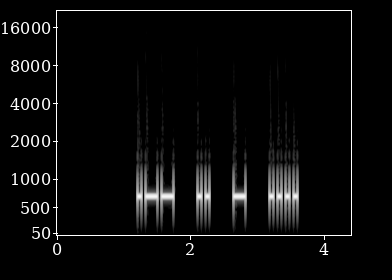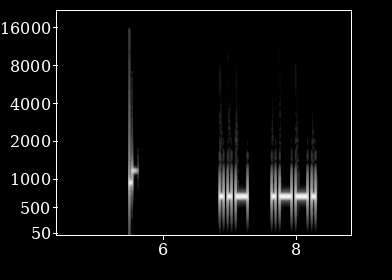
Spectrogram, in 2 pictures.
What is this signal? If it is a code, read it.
Morse code, heard as a keyed tone, about 20 wpm, spaced as for 14 wpm, 690 Hz. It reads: WITH UP
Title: 2x Character Spacing - Top 100 Words - 20wpm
